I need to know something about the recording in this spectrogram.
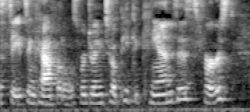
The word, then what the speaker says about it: Topeka: We're doing Topeka, Kansas first. Sounds like the word peak, so we're gonna just play peekaboo.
